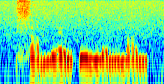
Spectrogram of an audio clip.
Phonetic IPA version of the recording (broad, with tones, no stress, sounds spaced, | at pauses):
s a˨˩˨ m l ɛ˨˩˨ w ʔ u˨˩ ŋ əː˨˩˨ ŋ m a˨˩ j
